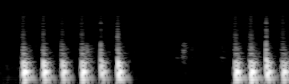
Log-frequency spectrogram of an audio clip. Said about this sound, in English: She was drifting to sleep, but was awakened by a series of tapping noises, as if someone was tapping on glass.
